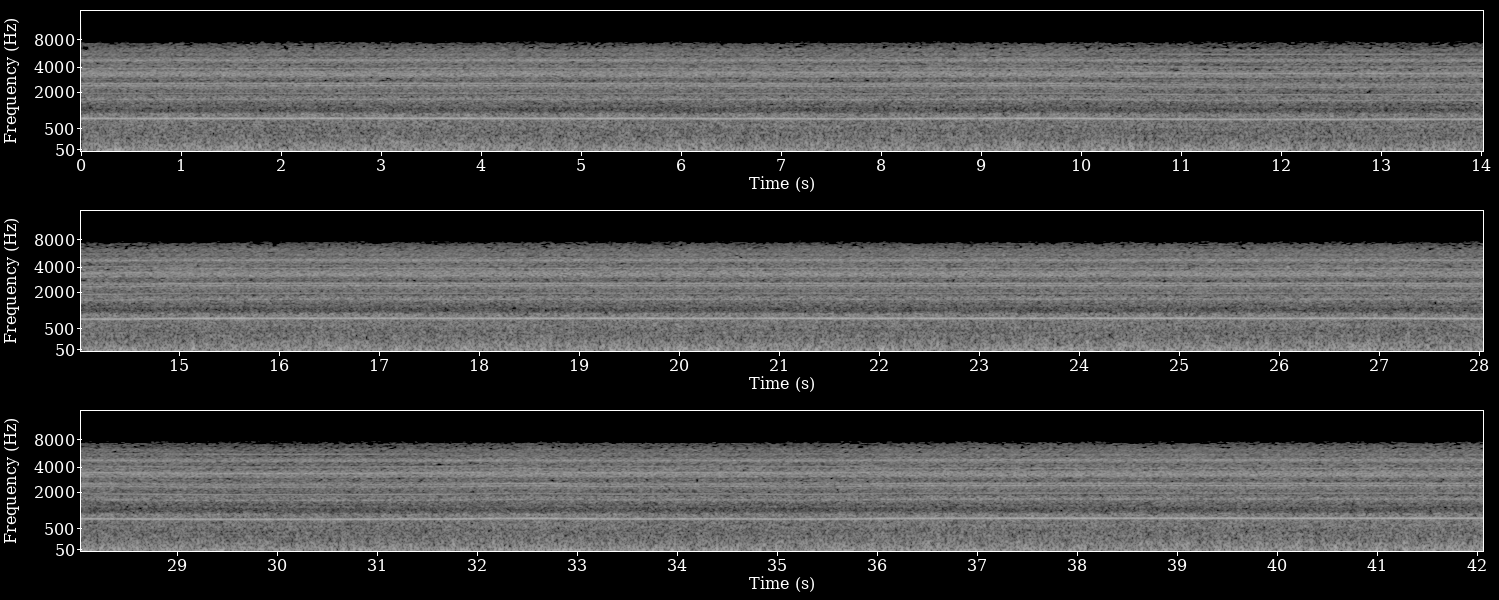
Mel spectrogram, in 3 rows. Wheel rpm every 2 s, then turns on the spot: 0, 0, 0, 0, 0, 0, 0, 0, 0, 0, 0, 0, 0, 0, 0, 0, 0, 0, 0, 0, 0.
none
